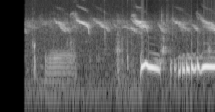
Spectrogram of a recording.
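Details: Local Indonesian puter dove calling as a lure to get other doves singing: after chattering, a low rolling coo opens with quick stutters then holds a long steady note, with busy high chirping from small birds throughout.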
